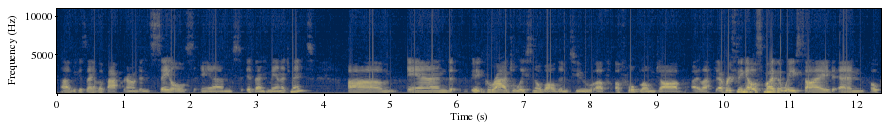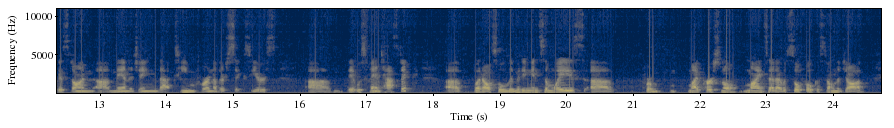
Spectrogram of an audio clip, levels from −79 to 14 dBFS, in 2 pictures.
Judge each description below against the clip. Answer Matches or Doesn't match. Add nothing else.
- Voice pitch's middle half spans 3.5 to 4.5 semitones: Doesn't match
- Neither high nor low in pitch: Matches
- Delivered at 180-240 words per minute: Doesn't match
